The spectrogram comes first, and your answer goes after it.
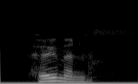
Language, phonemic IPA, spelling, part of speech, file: Dutch, /ˈɦøː.mə(n)/, Heumen, proper noun, Nl-Heumen.ogg
- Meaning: Heumen (a village and municipality of Gelderland, Netherlands)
